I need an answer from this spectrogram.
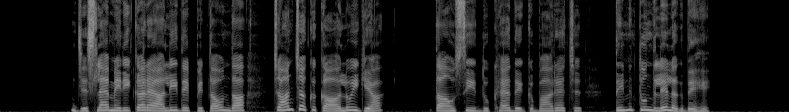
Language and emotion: Dogri, sad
